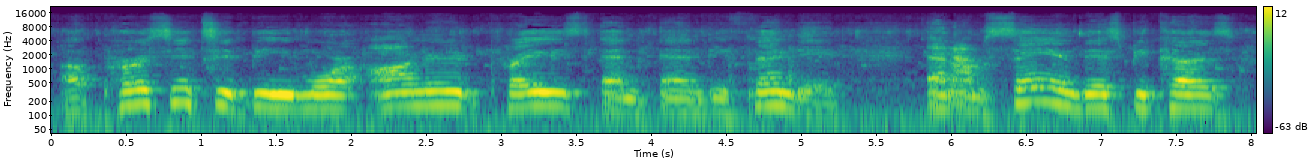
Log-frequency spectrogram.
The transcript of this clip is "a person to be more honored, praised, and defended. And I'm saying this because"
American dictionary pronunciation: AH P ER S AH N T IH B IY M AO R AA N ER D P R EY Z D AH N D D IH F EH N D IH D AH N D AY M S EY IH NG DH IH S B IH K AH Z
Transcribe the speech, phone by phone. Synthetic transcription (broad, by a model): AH P ER S AH N T IH B IY M AO R AA N ER D P R EY Z D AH N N D IH F EH N D IH D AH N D AY M S EY IH NG DH IH S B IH K AH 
